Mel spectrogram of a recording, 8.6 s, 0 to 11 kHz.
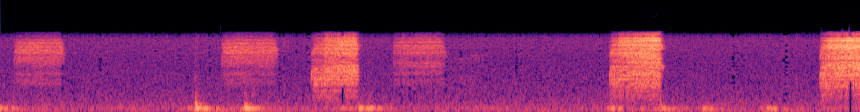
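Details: Young barn owl, 13 days old, at Théding, France, July 2020, swallowing prey whole: six harsh hisses at uneven intervals, some soft and short, others louder and longer, with occasional low knocks.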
